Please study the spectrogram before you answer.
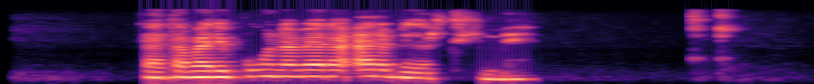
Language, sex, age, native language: Icelandic, female, 30-39, Icelandic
